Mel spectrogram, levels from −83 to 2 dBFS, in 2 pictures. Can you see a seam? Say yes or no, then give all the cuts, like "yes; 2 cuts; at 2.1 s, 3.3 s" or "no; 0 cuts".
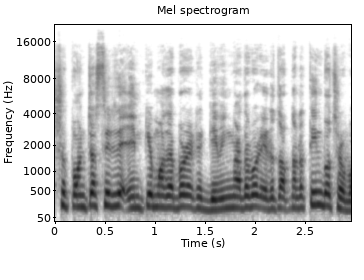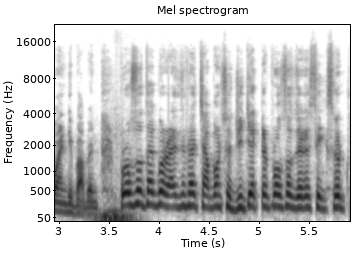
yes; 1 cut; at 3.4 s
